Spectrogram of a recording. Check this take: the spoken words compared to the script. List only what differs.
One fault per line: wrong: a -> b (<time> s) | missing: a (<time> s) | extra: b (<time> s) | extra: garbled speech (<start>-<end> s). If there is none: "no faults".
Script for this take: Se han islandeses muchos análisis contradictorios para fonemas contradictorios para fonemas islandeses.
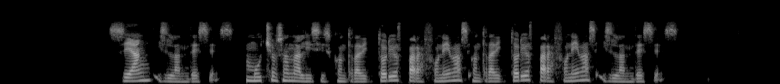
no faults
